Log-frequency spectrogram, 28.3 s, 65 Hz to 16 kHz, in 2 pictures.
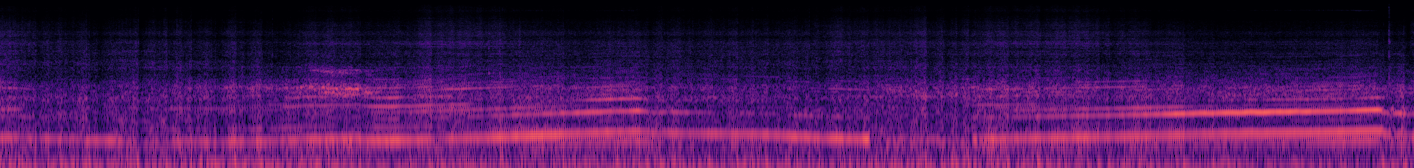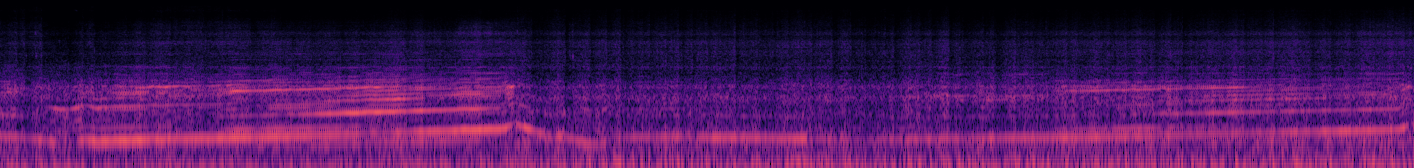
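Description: Ferrari F430's V8 engine heard from inside the cabin, pulling hard with its pitch climbing steadily and dropping sharply at upshifts: once about halfway through, again a few seconds later, and at the very end. A steady low road and wind rumble runs underneath.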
